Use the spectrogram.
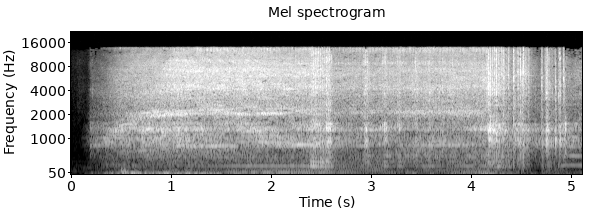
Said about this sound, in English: And that's my remote-controlled airplane helicopter.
